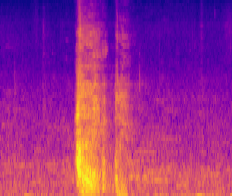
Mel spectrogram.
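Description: A man coughing: one sharp, loud cough about three-quarters of a second in, followed by a smaller cough just after.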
